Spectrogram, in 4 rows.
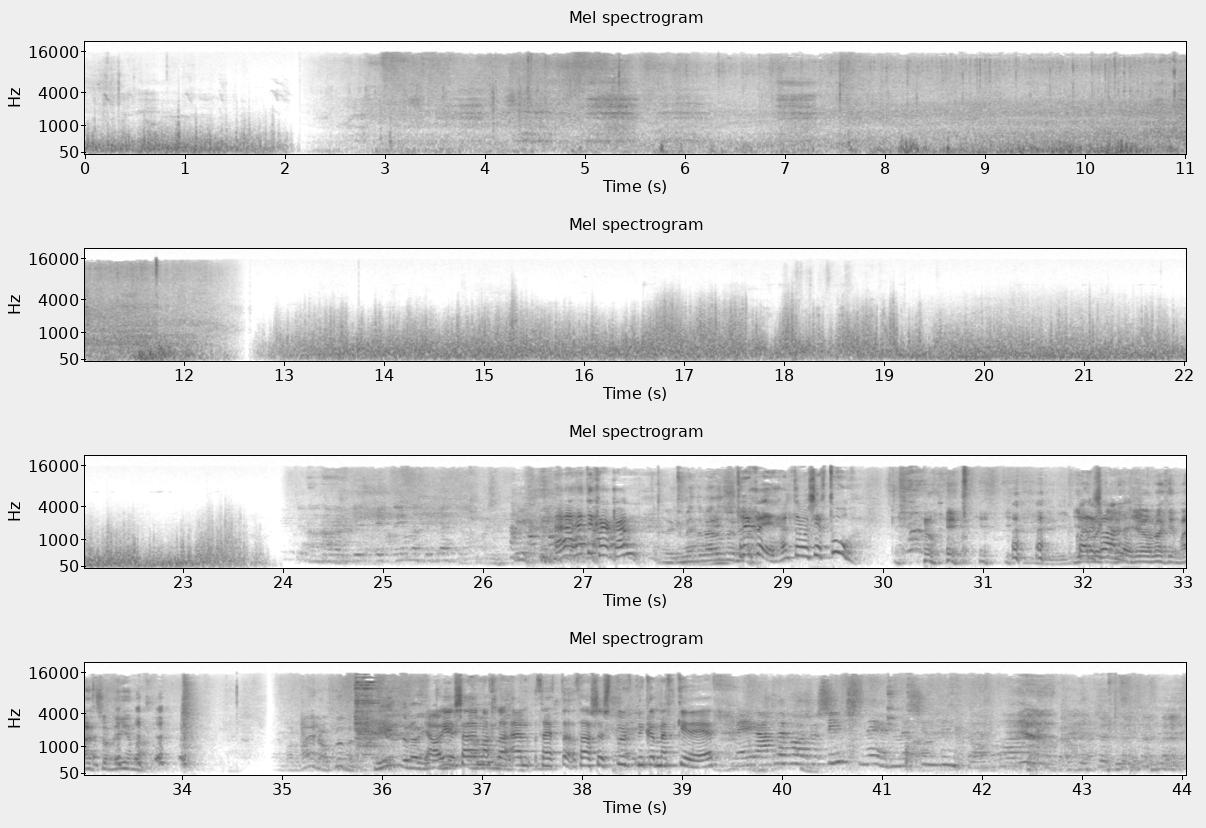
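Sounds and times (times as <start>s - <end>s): wind on microphone: 0.0s - 23.9s.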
